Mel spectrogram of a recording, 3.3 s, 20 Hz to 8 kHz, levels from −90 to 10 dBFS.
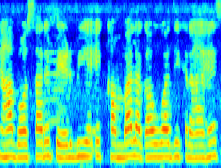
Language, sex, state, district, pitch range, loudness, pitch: Hindi, female, Uttar Pradesh, Jalaun, 230-245 Hz, -17 LUFS, 240 Hz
